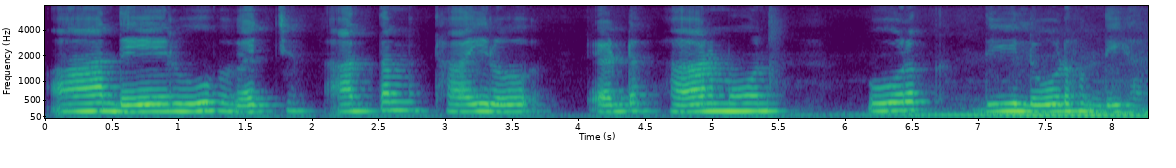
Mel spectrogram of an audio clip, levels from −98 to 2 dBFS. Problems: constant background noise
